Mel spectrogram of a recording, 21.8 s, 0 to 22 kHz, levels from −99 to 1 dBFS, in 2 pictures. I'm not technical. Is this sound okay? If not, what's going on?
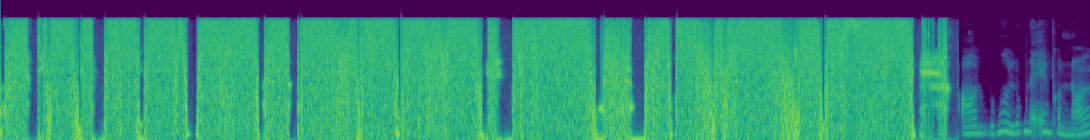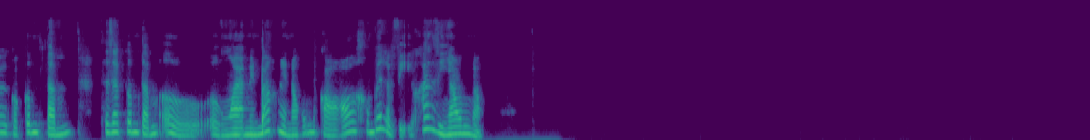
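No. From the start to 9.58 s the speech is buried under loud hiss, the result of samples built from the wrong bytes: each sample's pieces were put together wrongly.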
